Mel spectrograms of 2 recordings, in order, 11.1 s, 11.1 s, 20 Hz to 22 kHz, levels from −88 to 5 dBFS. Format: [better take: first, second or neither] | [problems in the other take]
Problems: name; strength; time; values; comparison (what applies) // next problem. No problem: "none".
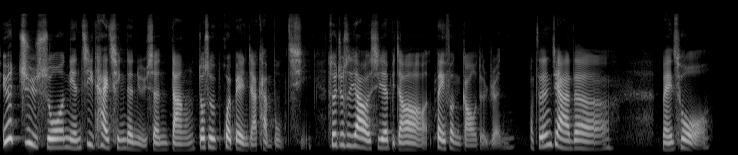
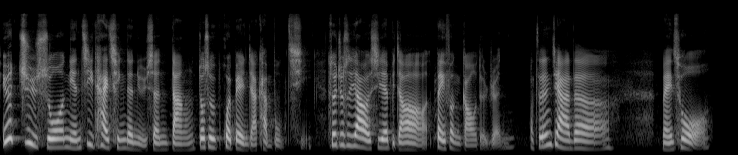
neither | thin; very; fading below 350 Hz; the same in both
